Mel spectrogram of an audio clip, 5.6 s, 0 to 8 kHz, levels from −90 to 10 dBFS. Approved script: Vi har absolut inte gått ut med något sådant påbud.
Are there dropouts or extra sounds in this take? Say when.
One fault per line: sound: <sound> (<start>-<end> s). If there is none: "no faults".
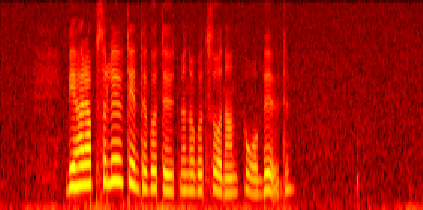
sound: whoosh (4.7-4.9 s)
